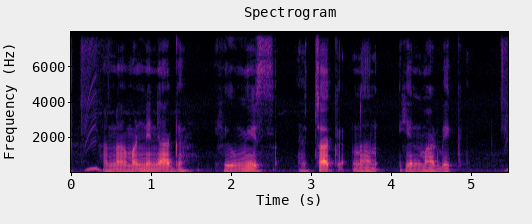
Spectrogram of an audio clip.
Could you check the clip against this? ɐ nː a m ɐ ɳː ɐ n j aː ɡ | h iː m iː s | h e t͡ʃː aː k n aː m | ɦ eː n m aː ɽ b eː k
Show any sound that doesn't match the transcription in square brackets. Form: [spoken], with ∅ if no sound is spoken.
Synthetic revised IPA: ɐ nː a m ɐ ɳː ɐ n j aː ɡ | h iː m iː s | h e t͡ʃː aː k n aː [n] | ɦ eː n m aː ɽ b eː k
